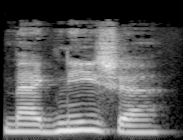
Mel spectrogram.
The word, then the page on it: magnesia: American English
